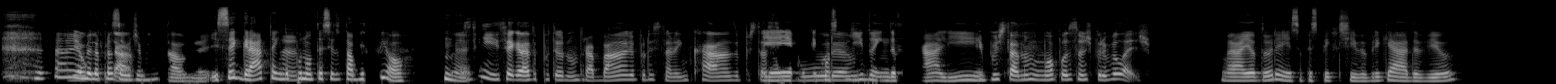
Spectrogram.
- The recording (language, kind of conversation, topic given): Portuguese, unstructured, O que faz você se sentir grato hoje?
- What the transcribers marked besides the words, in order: none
